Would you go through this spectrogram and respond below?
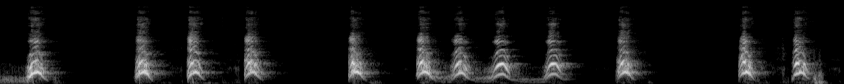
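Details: Pet Boxer, a female, barking repeatedly indoors; single sharp barks spaced about a second apart, a faster run of four in the middle, then a pause and a final pair.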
